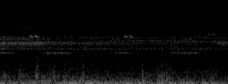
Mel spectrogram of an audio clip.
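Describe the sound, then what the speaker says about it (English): Night ambience in tall grass during a World War 2 game scene, with a steady bed of insect and cricket chirping and critter noises and faint, far-off calls, continuous and fairly quiet with no talk. "insects, an owl off in the distance, as your chute kind of lands in this tall grass next to you"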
